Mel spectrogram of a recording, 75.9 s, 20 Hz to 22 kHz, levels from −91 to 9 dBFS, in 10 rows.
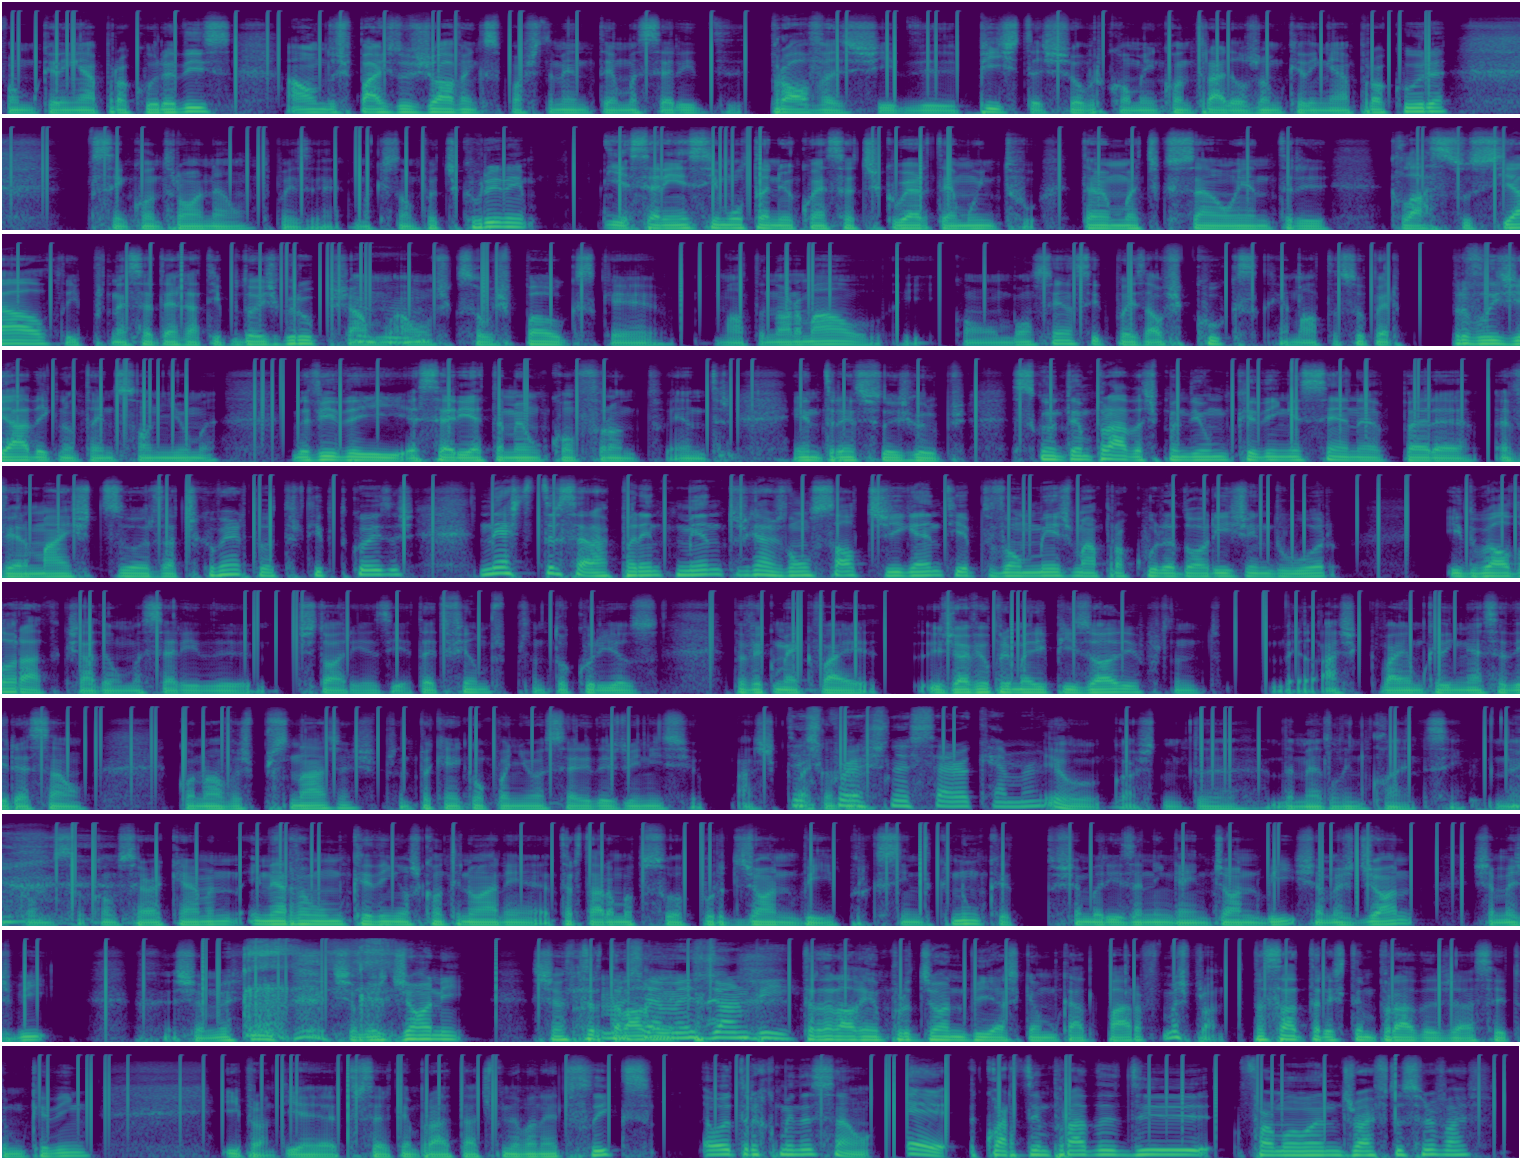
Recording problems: crackle, like an old record; loud; 9 dB below the speech

